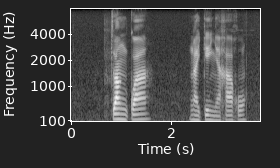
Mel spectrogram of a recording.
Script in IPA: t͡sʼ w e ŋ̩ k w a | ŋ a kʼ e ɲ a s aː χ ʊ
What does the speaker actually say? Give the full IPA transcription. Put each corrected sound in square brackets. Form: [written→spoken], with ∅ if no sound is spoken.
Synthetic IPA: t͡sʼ w [e→a] ŋ̩ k w a | ŋ a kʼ e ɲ a [s→χ] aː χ ʊ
